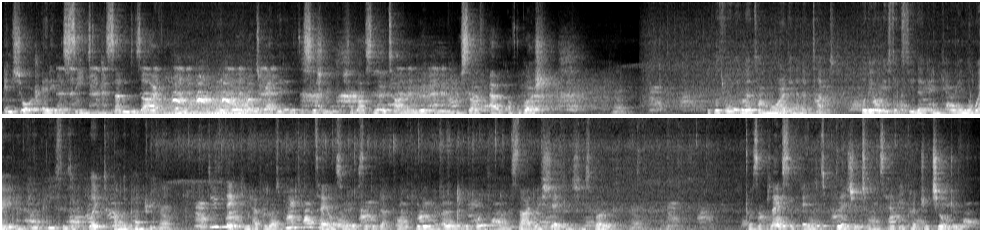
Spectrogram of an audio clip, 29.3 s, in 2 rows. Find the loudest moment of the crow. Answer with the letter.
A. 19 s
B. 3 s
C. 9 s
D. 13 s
B.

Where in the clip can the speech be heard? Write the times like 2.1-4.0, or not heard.
0.0-8.2, 10.6-23.9, 25.8-29.3.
